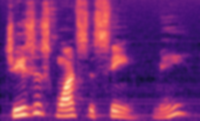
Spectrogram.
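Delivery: soft, slow, wondering question; amazed disbelief. Acted. Zacchaeus marvels that Jesus wants him, softly amazed. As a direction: marvel that he was chosen.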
